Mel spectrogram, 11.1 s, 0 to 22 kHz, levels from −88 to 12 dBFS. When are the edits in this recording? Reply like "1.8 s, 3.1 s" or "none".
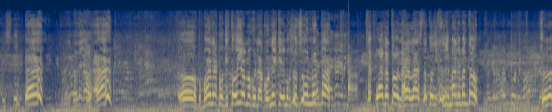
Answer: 7.1 s

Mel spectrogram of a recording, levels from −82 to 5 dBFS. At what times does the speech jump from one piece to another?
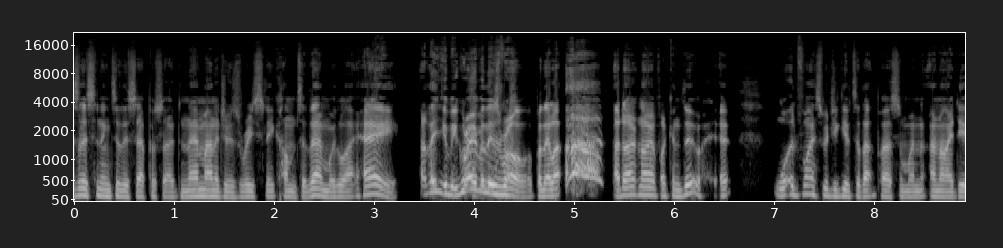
none

